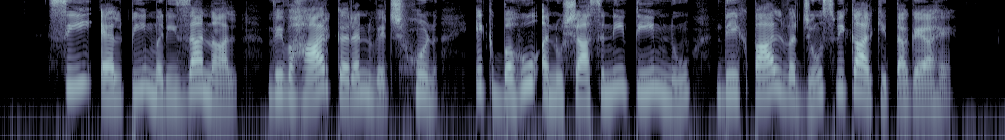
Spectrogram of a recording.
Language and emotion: Punjabi, neutral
